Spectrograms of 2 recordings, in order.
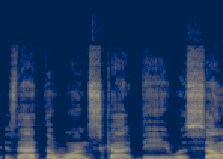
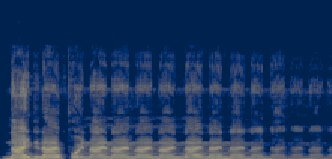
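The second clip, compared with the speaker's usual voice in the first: mock announcer; 4 semitones higher than usual.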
